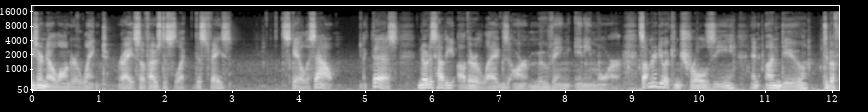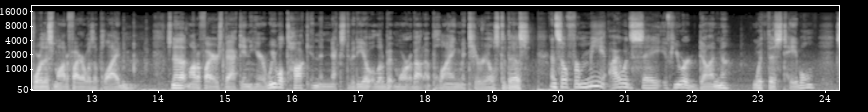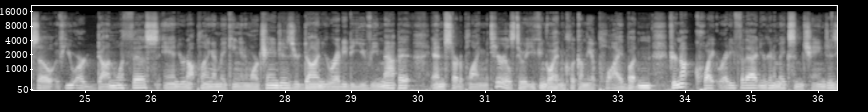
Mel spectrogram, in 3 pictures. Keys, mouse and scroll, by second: 0.2-1.3 scroll up 3, 0.6 middle click, 1.3-1.8 scroll up 2, 2.8 click, 3.2-3.8 scroll down 6, 3.8 s, 8.9 ctrl+z, 9.2 ctrl+z, 9.7 ctrl+z, 10.4 ctrl+z, 10.9 ctrl+z, 11.6 ctrl+z, 12.4 ctrl+z, 12.9 ctrl+z, 13.2 ctrl+z, 13.6-14.0 ctrl+z, 14.0 middle click, 14.9 Tab, 18.2 middle click, 20.4 click, 21.2-21.5 scroll up 1, 21.6 middle click, 33.3 middle click, 33.7-34.1 scroll up 2, 34.5-34.8 scroll down 1, 35.0 scroll up 1.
